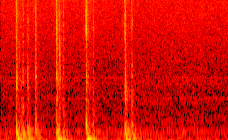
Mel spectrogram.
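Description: Typing on a computer keyboard: about five separate keystrokes at an uneven pace.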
